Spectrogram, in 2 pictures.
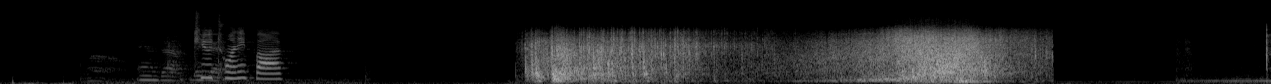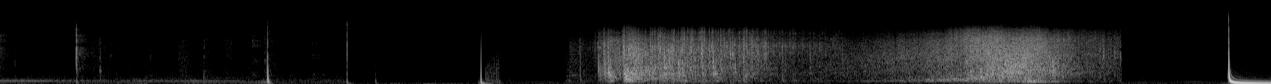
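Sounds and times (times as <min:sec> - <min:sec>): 
tree falling and hitting ground: 0:05.2 - 0:10.6, 0:18.4 - 0:23.9.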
